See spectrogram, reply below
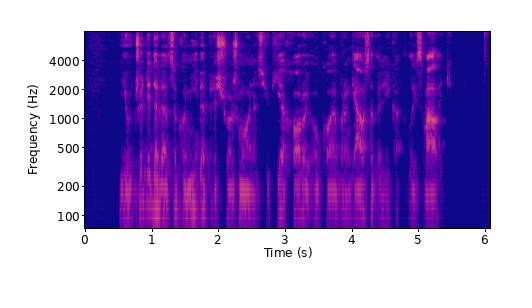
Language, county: Lithuanian, Vilnius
